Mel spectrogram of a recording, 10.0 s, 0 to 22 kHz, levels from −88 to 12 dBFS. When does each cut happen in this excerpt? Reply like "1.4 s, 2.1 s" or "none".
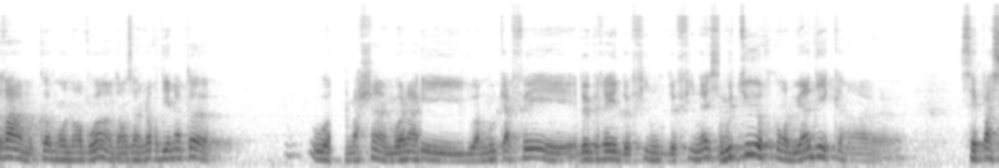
1.1 s, 3.3 s, 4.2 s, 5.0 s, 5.8 s, 6.2 s, 7.2 s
